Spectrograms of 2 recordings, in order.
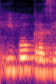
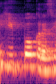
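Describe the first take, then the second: First: హిపోక్రసీ with a single light p; right pronunciation. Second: హిప్పోక్రసీ with a doubled, hard pp; wrong pronunciation. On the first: Teacher gives students the correct version, single light p. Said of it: "ఇలా పలకాలి". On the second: Teacher shows students the wrong way, doubled hard pp. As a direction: say హిప్పోక్రసీ with a long stopped p in the middle. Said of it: "wrong pronunciation". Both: Shown as a demonstration.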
